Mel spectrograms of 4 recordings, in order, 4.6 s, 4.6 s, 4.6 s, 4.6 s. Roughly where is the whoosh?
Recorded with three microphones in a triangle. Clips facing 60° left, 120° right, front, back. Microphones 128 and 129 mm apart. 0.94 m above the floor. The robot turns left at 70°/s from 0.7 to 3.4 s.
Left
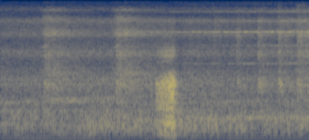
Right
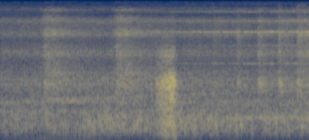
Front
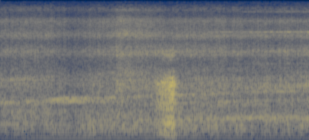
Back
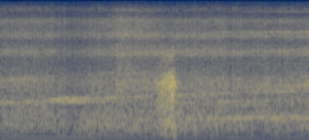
Ahead left.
